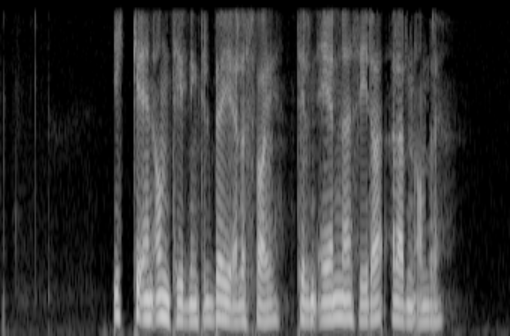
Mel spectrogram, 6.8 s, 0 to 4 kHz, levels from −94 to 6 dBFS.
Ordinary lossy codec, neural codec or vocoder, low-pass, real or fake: AAC, 24 kbps; none; 3.6 kHz; real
